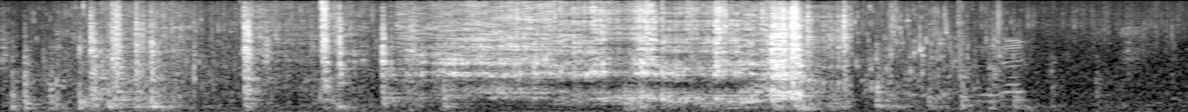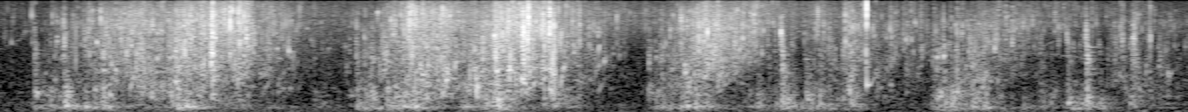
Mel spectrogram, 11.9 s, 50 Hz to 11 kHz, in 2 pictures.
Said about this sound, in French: On prend le bateau, on prend Mizar. C'est un tout nouveau bateau. Ok, pied au large. 1, 2, 3.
